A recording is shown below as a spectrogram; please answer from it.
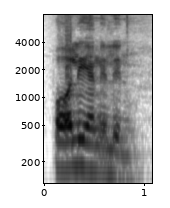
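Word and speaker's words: polyaniline: एल ई पोली pyro दूसरा दूसरा बोलिए pawn पॉली एनलिन एनलिन ए एन आई एल आई ए फिर लास्ट वाले एक और एग्जांपल प्रोनाउंस करिए पॉलिथाई फीन है ना रीडेबल है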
